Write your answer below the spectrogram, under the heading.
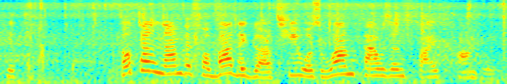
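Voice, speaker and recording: A woman talks at a fairly slow pace and fairly high pitch against noticeable background noise. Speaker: tour guide. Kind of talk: guided tour. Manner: halting.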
